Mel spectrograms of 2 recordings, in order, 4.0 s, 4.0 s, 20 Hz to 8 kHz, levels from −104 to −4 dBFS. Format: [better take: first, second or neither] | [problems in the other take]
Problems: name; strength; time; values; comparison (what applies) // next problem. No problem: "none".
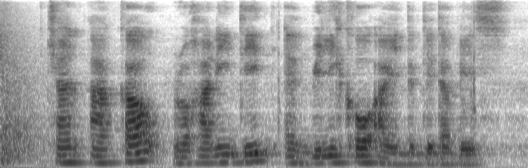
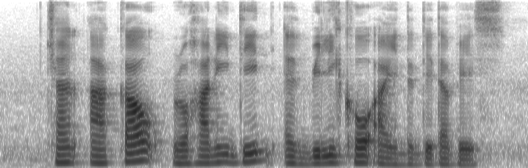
second | background sound (Gunshot, gunfire); 20 dB below the speech // room echo; dies away in 0.2 s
